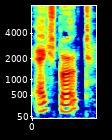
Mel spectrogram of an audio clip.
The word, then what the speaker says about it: expert: Vậy expert là danh từ hay tính từ phát âm như nhau, đều nhấn vần đầu, expert. Danh từ expertise, E-X-P-E-R-T-I-S-E, expertise, là nhấn vần 3, có nghĩa là tài năng chuyên môn.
